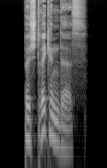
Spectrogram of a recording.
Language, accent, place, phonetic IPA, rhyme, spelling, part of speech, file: German, Germany, Berlin, [bəˈʃtʁɪkn̩dəs], -ɪkn̩dəs, bestrickendes, adjective, De-bestrickendes.ogg
- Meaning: strong/mixed nominative/accusative neuter singular of bestrickend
